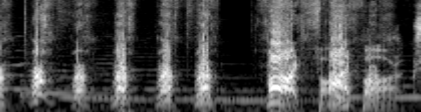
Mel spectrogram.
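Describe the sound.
A person imitates a dog barking with a quick, evenly spaced string of loud, close woofs, the last few rougher and more run together.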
